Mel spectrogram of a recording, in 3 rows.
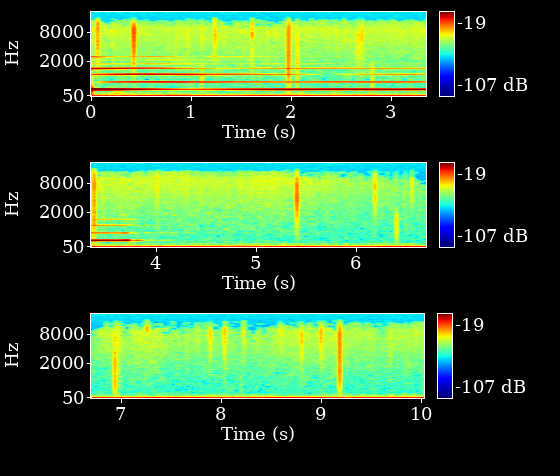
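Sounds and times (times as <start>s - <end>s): sustained piano note: 0.0s - 3.8s
low steady hum: 0.0s - 10.0s
vinyl record crackle: 0.0s - 10.0s.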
